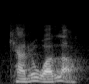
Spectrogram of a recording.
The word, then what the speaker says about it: Carola: In Sweden, we basically just say Carola.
